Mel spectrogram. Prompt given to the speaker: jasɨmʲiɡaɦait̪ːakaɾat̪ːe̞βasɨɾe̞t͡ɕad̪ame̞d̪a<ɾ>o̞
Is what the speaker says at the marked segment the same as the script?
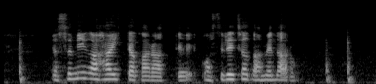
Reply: yes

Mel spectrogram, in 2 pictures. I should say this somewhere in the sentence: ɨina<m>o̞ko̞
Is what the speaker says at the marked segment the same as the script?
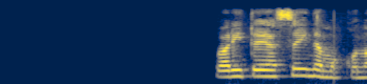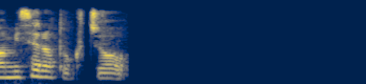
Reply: yes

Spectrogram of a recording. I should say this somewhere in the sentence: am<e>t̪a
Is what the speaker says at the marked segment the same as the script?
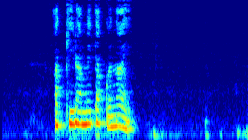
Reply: yes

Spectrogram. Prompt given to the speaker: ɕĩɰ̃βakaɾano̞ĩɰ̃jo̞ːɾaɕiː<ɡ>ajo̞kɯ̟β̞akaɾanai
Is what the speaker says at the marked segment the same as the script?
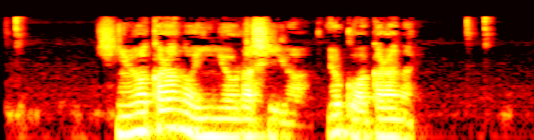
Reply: yes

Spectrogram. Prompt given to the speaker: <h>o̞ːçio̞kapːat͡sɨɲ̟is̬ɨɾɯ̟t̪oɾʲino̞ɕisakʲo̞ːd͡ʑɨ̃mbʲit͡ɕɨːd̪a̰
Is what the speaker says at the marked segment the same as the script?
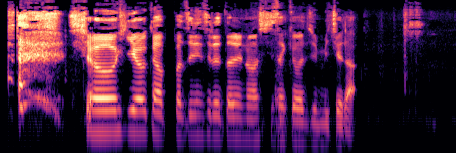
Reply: no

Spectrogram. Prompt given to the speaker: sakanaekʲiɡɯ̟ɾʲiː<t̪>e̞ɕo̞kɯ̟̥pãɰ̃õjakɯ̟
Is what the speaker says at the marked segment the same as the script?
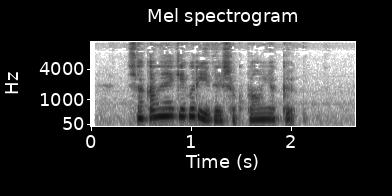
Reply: no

